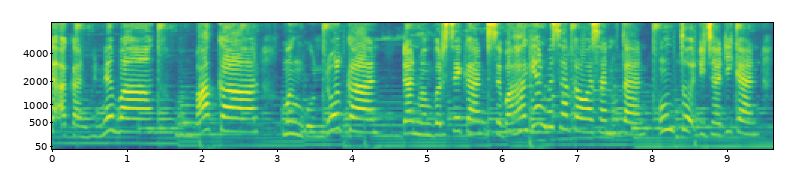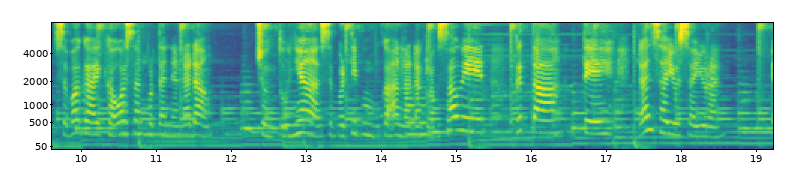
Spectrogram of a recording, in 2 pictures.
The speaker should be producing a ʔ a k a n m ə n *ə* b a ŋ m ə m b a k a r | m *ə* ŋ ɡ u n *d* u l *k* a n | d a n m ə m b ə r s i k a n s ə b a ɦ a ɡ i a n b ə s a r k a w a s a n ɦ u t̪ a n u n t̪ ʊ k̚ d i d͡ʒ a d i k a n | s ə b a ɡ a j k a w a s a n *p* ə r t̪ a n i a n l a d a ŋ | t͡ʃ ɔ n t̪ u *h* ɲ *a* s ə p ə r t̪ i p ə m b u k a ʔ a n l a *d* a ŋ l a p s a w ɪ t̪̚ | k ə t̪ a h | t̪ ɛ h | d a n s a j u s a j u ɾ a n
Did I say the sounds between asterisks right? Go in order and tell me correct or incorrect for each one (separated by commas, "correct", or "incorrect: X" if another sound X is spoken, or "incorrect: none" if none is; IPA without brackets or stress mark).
correct, correct, correct, correct, correct, correct, correct, correct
